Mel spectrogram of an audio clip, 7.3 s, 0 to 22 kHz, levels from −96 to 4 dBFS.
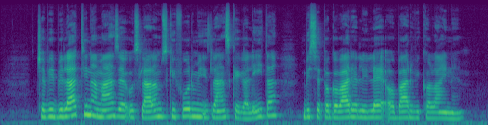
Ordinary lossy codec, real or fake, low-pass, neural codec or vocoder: none; real; 19.8 kHz; none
